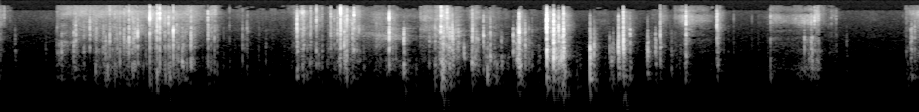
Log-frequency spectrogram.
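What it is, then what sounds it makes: Crumpled paper magazine. Long-nailed fingers turn the crinkled glossy pages of a crumpled paper magazine lying open. Dry, bright bursts of crinkling and crackling paper come in uneven clusters, broken by brief silences.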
